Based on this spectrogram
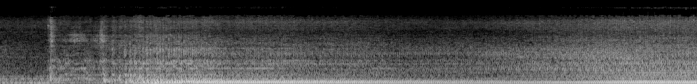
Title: Hard starting #diesel #engine #injectionpump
